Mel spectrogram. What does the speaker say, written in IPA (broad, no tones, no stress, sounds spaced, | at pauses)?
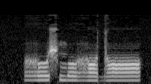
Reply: ɦ o ʃ m o ɦ ɔ d ɔː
